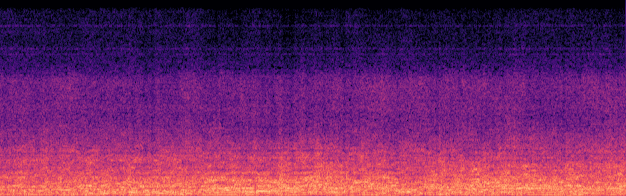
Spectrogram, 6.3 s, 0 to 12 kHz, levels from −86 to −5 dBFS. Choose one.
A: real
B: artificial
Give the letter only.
B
